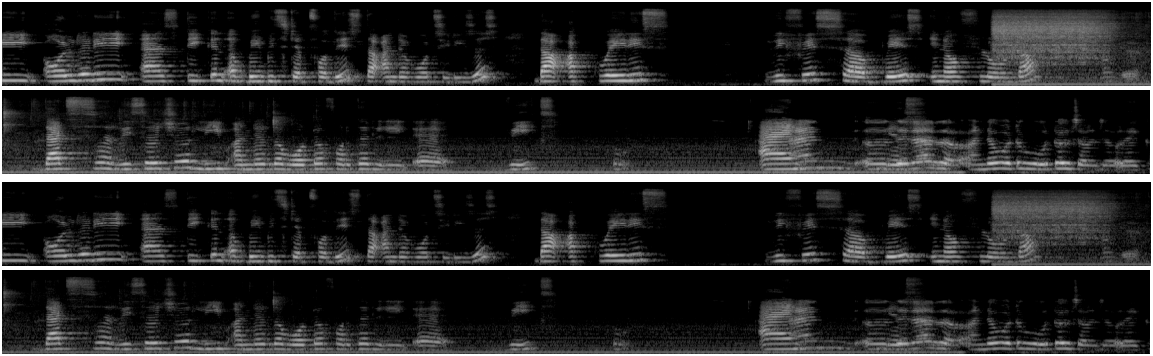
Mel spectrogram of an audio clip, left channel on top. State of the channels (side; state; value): right; quieter; 5.4 dB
